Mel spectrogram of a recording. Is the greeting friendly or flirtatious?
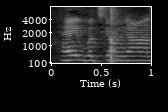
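flirtatious. It sounds suggestive and flirtatious.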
